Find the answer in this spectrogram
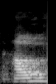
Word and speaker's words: Hawick: And for the record, Howick is spelled Hawick.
